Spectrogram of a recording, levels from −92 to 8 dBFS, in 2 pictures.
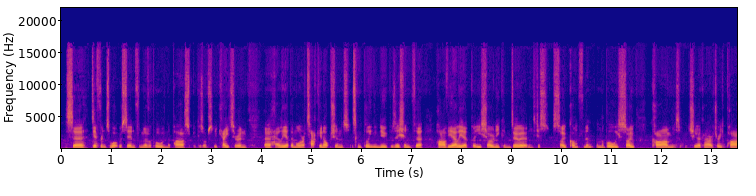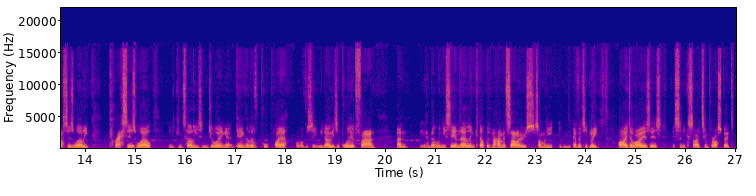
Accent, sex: British, male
